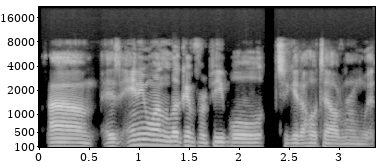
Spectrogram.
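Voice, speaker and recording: The speaker has an American accent and fairly even intonation. The sound is dry and close with no echo, over a quiet background. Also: man. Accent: Southern US country accent, comes out briefly. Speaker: anime convention YouTuber. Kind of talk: casual Q&A commentary.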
